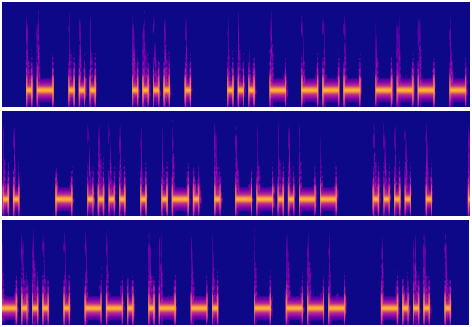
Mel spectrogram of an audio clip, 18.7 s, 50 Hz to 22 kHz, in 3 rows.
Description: Morse code, heard as a keyed tone, about 17 wpm, 700 Hz. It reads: AS HE STOOD THERE, HE BEGAN TO BE
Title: Sentences from Top 1600 Words 17wpm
